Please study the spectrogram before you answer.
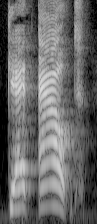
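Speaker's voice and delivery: retold yell. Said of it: "in the middle of me yelling".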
